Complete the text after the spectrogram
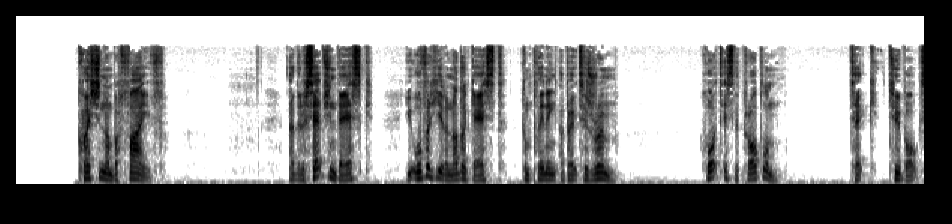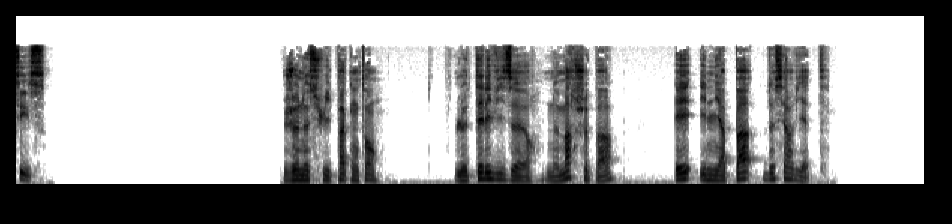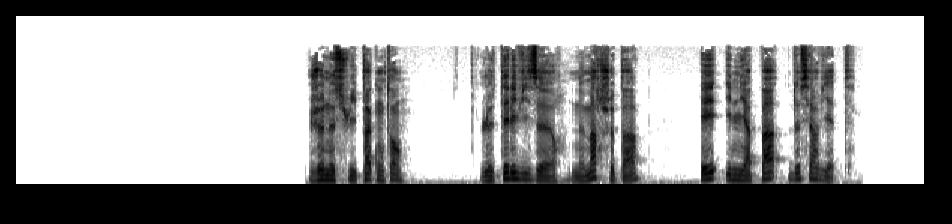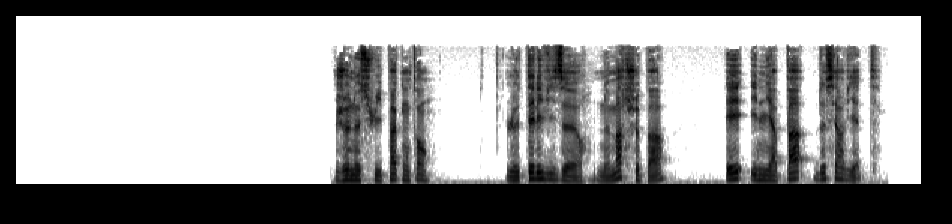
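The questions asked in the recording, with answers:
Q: What is the problem?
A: The TV doesn't work and there is no towel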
